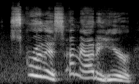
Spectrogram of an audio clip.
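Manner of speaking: loud, high, frantic shout; panicked yell. A narrator's reading. Bo fleeing his friends, yelling in panic. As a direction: yell it as you bail out.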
